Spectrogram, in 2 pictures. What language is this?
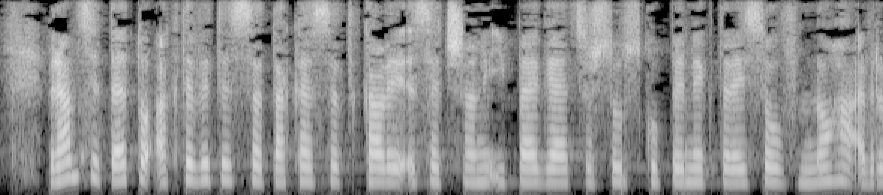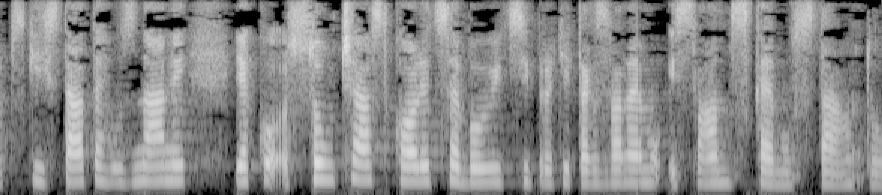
Czech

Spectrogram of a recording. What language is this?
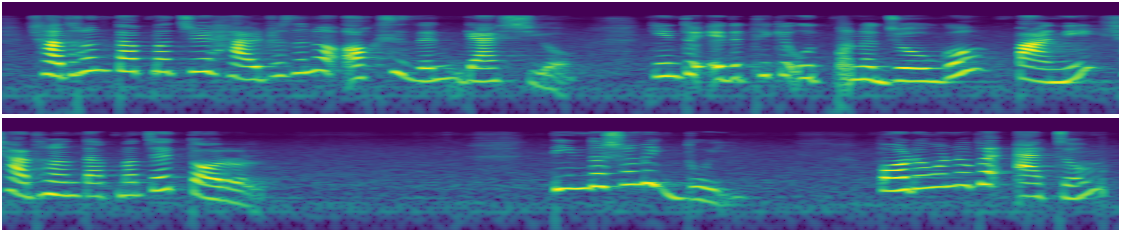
Bangla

